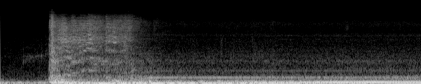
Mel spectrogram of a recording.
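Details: 1959 Ford Ranch Wagon engine cold start: starter catches and settles quickly into a smooth, steady cold idle with no knocking or rattles; alternator 14.4–14.5 V, oil pressure about 50 psi cold, healthy.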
